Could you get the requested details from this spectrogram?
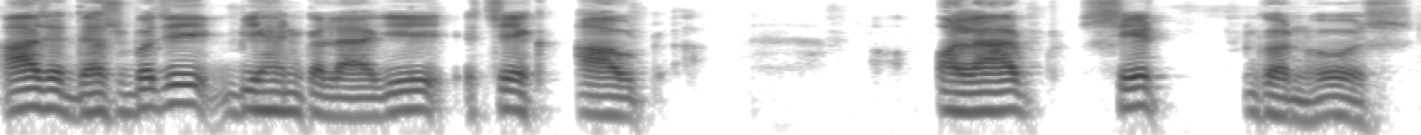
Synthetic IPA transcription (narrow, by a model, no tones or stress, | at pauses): ad͡zʌd̪ʌsbʌd͡zebiɦankalaɡit͡ʃekawʈ | əlaʈ | seʈ̚ | ɡʌɾnuɦos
